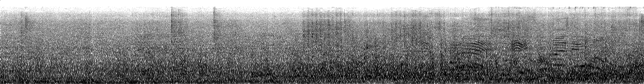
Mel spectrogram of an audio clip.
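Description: Steady loud rumbling noise, with people yelling and screaming from about four and a half seconds in as the reverse bungee riders are flung up and swing.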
